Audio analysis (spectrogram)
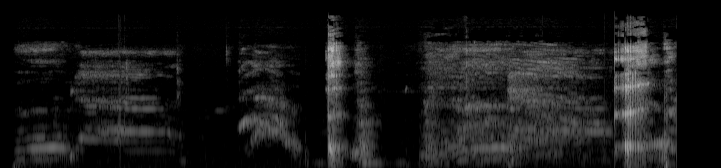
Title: Burping While Watching Total Dramarama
